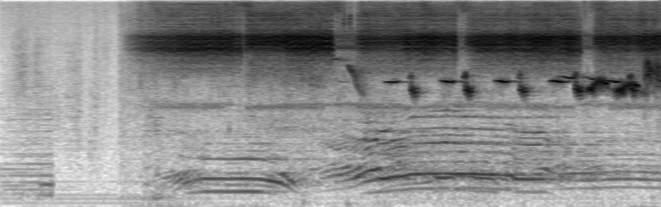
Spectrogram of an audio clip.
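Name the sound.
birds chirping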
